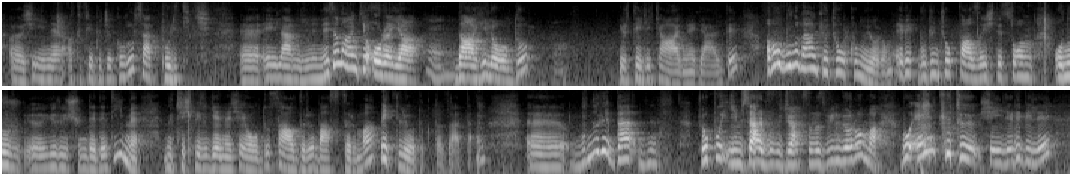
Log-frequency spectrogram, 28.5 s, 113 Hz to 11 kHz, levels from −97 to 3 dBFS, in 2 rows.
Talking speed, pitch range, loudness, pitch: 120 wpm, 160-235 Hz, -28 LUFS, 180 Hz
